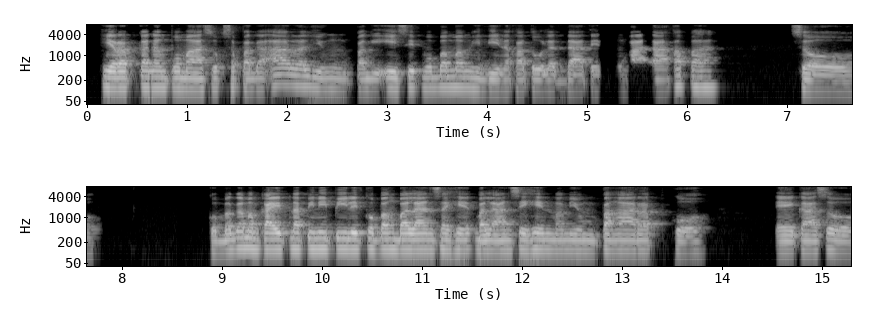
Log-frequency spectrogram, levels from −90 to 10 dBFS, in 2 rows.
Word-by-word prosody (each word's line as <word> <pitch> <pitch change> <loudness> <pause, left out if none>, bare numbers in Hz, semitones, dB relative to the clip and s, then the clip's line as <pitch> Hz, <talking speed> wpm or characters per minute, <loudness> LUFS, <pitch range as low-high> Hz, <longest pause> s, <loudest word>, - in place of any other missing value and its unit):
hirap 120 0 +4
ka 125 - +3
ng 120 -1 -1
pumasok 115 0 0
sa 115 0 -6
pag-aaral, 140 +6 -2
yung 110 -2 -7
pag-iisip 110 +3 -2
mo 120 0 -5
ba 125 - -1
Ma'am 125 -1 -3
hindi 105 -2 -4
na 100 - -6
katulad 100 -1 -4
dati, 100 -1 -2 0.2
nung 100 - -22
bata 95 +1 -1
ka 140 +5 -4
pa. 130 -2 -5 0.8
So 95 -2 -3 1.1
kumbaga, 110 +5 0
Ma'am 135 -1 +3
kahit 125 -1 +7
na 125 -1 +2
pinipilit 130 -1 +3
ko 125 0 -1
pang 125 0 +3
balansehin 120 0 +4
balansehin 115 +2 +1
Ma'am 115 0 -4
yung 115 -1 -3
pangarap 115 0 -1
ko. 105 -1 -5 0.6
Eh, 105 0 +1
kaso 110 +2 0
115 Hz, 135 wpm, -21 LUFS, 105-120 Hz, 1.1 s, kahit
